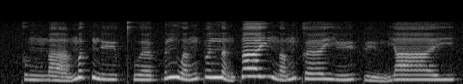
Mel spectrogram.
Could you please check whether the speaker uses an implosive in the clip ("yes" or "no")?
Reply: no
